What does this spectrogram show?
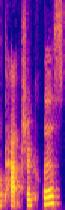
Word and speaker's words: Patroclus: pronunciations going on yeah it's either like patroclus or patrick-less but brad pitt says patroclus in the movie so i think you should follow bradford's lead oh i was gonna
